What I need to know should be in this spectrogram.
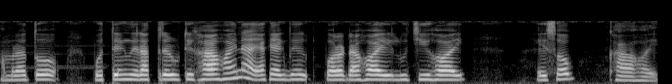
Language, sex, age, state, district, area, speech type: Bengali, female, 45-60, West Bengal, Nadia, rural, spontaneous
